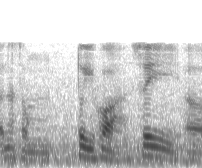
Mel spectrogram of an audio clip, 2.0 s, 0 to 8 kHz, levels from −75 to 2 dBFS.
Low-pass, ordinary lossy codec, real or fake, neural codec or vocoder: 7.2 kHz; AAC, 16 kbps; real; none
